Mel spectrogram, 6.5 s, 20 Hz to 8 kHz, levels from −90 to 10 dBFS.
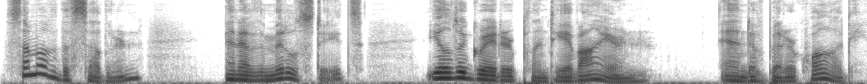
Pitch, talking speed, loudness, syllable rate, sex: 115 Hz, 175 wpm, -19 LUFS, 5.7 syllables/s, male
